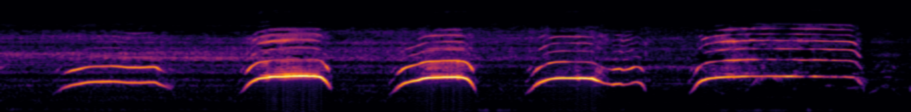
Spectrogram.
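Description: A person screaming in fright: five long, high-pitched screams, about a second apart.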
